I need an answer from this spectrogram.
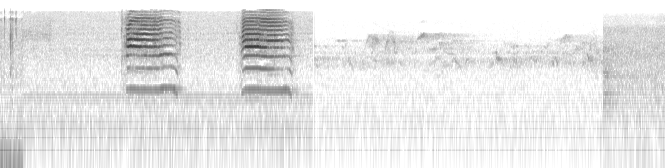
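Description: Guinea pig wheeking: two loud, high whistling calls, each about half a second long and about a second apart. Faint bird chirps follow.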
